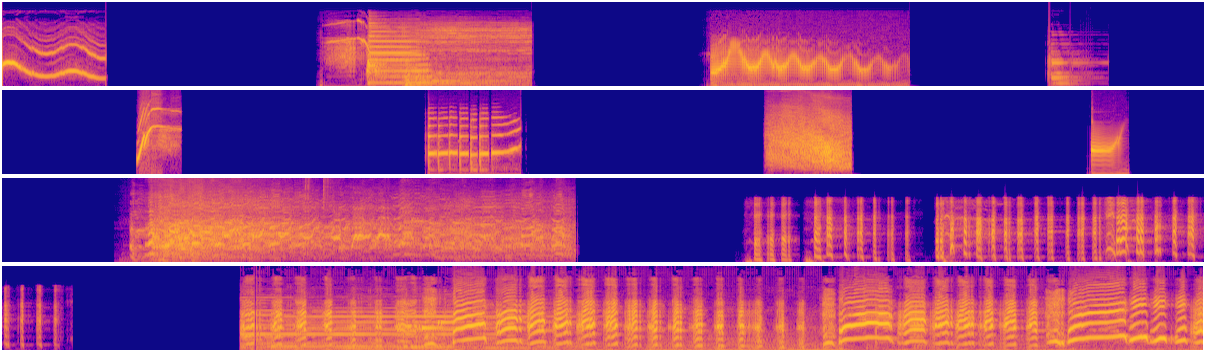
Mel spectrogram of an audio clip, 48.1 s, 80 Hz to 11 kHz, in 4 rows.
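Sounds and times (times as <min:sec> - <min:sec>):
people laughing: 0:25.3 - 0:29.8, 0:31.5 - 0:36.8, 0:38.5 - 0:48.0
steady musical tones: 0:38.5 - 0:44.3.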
